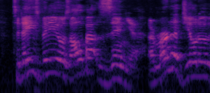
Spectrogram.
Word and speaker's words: Zegna: dog is named zinya it's spelled z-e-g-n-a but it's pronounced zenya uh amirna gildo zenya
